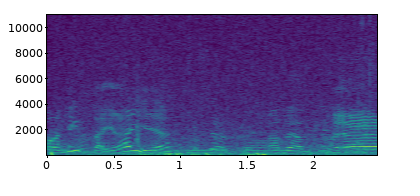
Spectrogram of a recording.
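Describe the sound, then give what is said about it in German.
Sheep bleating at a sheep demonstration by a tent: a wavering, quavering bleat near the start, then a second higher, steadier bleat at the end, over a constant noisy outdoor rumble. “Und offensichtlich gibt es noch Vorführungen rund ums Schaf, weil um das eine Zelt herum ist jetzt eine Menschentraube gebildet.”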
